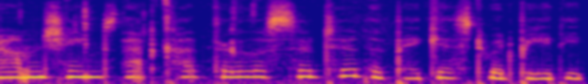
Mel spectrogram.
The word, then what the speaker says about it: Lesotho: of lesotho and yes it is pronounced lesotho sorry the cars tonight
